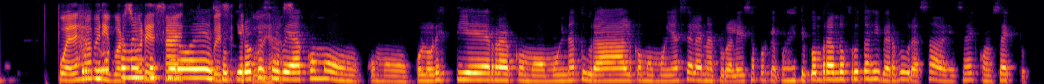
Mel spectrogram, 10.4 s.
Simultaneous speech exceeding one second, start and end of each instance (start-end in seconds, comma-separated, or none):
0.8-3.0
